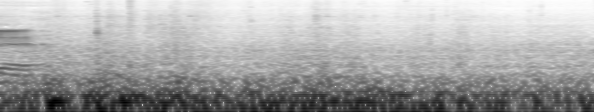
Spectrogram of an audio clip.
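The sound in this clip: Steady low engine and road rumble fill the inside of a car being driven, a continuous dull drone with slight fluctuations throughout.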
